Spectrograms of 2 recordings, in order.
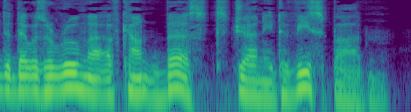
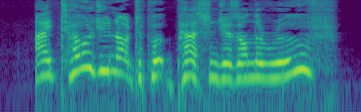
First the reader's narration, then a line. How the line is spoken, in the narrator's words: the girl shouted in English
